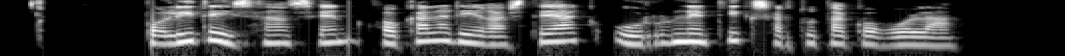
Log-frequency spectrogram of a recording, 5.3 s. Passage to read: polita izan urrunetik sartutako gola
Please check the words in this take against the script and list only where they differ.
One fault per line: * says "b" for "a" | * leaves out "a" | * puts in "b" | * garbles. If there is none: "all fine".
* puts in "zen jokalari gazteak"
